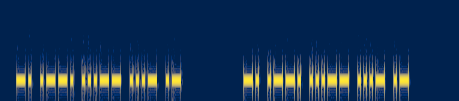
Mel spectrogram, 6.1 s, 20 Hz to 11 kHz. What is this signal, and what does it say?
Morse code, heard as a keyed tone, about 30 wpm, 700 Hz. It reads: NP3VA NP3VA
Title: USA Call Signs - 5 Characters - Repeated 2x - 30wpm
